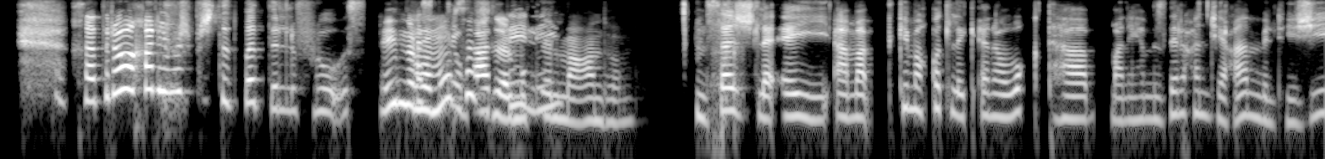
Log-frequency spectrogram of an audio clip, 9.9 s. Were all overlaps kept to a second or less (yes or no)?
no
